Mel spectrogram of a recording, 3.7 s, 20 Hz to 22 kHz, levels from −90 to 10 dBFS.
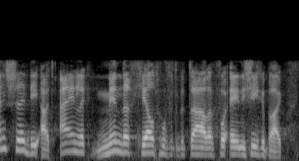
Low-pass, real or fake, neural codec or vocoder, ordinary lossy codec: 5.4 kHz; fake; codec, 16 kHz, 4 kbps, FunCodec, trained on LibriTTS, 50 frames a second; none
